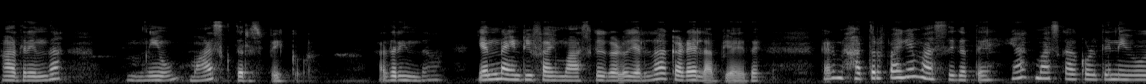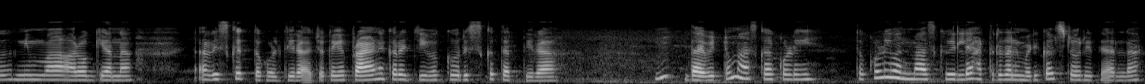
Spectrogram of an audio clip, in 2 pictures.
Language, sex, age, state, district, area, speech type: Kannada, female, 45-60, Karnataka, Kolar, urban, spontaneous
